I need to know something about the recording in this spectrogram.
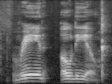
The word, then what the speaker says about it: Red ODO: If you look at the name here, so basically you're just saying the color red and then you're pronouncing the letters ODO. Red ODO, that's the name of it.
